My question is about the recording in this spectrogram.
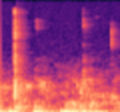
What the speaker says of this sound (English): If I am typing a command print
